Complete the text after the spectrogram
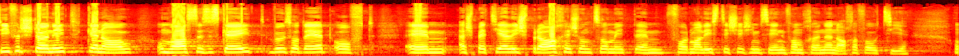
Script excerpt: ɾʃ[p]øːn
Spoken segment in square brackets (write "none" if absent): t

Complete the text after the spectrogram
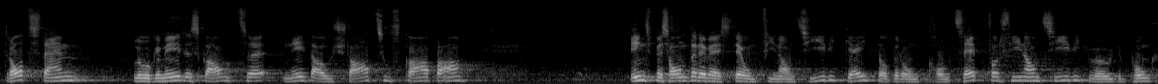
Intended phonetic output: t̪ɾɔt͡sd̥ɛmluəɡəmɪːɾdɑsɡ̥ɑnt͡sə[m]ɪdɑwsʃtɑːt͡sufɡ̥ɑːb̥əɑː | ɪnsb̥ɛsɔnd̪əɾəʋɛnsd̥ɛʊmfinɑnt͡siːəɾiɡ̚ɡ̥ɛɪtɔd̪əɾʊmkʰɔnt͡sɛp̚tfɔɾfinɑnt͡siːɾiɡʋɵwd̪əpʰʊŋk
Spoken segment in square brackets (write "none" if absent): n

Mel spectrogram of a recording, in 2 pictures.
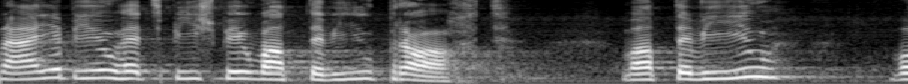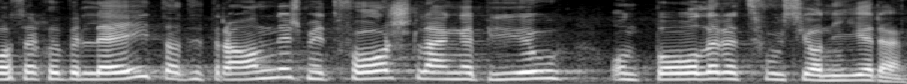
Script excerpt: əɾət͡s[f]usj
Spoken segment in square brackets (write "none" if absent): f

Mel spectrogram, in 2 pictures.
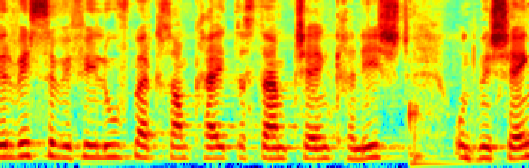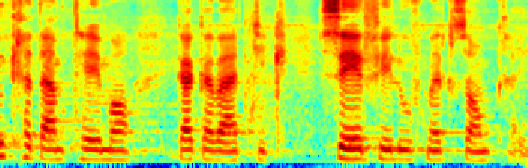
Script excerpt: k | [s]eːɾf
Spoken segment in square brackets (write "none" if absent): s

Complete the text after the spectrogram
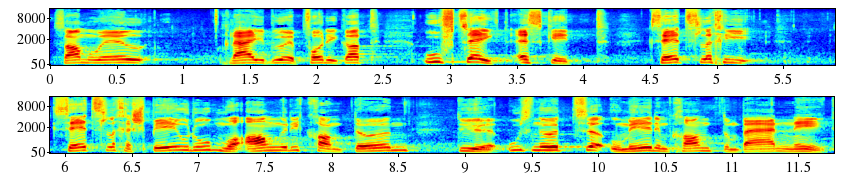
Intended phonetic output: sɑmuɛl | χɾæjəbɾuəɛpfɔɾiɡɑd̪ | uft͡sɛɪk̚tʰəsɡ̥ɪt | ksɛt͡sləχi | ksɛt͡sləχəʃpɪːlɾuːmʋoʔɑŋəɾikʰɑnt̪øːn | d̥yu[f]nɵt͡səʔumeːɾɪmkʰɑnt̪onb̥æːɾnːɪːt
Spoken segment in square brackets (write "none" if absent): s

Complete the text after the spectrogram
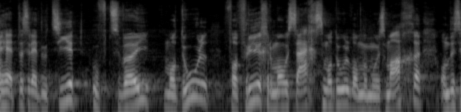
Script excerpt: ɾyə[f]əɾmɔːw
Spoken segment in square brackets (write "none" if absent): χ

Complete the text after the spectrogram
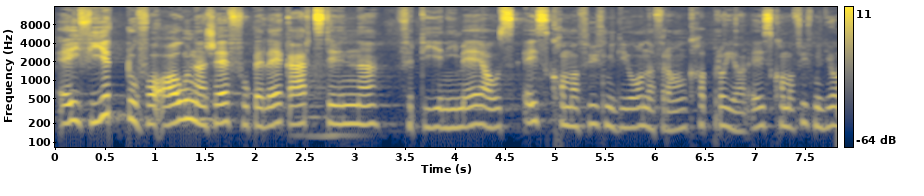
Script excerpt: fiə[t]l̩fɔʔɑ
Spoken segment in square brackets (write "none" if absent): t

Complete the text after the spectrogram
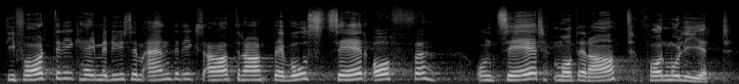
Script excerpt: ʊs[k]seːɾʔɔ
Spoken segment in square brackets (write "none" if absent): t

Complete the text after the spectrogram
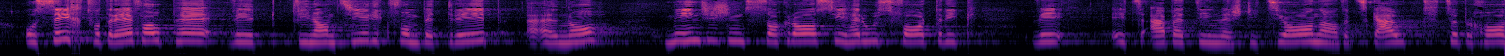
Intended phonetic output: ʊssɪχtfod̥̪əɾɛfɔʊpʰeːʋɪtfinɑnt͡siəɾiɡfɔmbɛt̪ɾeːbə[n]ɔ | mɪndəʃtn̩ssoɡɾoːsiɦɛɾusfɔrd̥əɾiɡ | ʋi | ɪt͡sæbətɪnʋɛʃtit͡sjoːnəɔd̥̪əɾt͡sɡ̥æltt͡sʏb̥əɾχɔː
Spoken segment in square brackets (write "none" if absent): n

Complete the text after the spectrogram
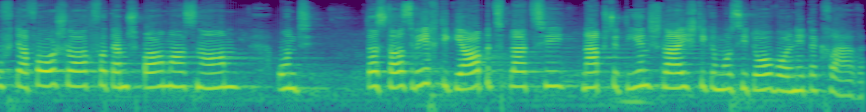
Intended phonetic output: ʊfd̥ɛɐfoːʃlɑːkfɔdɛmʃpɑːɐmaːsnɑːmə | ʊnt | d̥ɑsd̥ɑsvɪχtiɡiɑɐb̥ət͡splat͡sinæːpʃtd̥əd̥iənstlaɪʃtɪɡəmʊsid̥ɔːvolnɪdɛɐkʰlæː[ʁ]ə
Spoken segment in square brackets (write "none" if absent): ʁ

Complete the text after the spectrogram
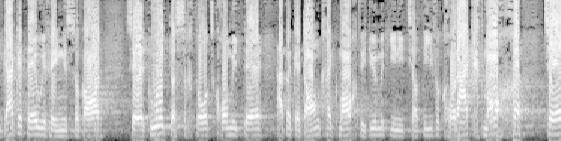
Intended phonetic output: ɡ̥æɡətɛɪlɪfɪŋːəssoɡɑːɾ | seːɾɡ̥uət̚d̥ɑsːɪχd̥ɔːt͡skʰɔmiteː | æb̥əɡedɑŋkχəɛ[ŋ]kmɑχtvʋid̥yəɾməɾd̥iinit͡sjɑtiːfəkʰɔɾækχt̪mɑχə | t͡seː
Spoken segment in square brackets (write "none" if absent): none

